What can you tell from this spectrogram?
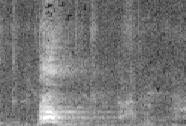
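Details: Single loud, abrupt bark from Lola, a dog playing with a squirrel, falling away quickly into a brief fading tail, with low background rumble and a faint later murmur.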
